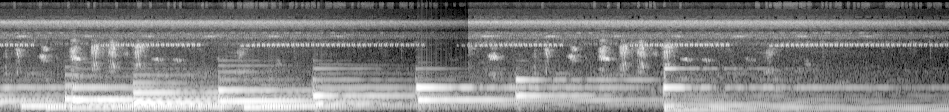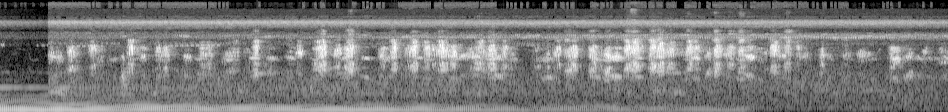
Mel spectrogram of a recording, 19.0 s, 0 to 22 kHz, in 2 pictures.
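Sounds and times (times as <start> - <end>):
rapid animal chirping chorus: 0.0 - 8.7, 10.0 - 18.9
held music chord: 0.0 - 12.5
high-pitched insect drone: 0.0 - 15.0.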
